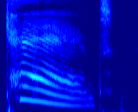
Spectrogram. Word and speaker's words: can't: Can't. You can choose whichever you feel comfortable with, okay? And stick with it. Make sure you pronounce the last letter T in this case.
